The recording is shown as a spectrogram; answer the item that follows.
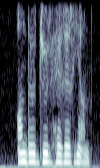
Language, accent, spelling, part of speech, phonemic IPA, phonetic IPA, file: Armenian, Eastern Armenian, անդրջրհեղեղյան, adjective, /ɑndəɾd͡ʒəɾheʁeˈʁjɑn/, [ɑndəɾd͡ʒəɾheʁeʁjɑ́n], Hy-անդրջրհեղեղյան.ogg
- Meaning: 1. antediluvian (pertaining or belonging to the time prior to Noah's Flood) 2. antediluvian, ancient, antiquated, extremely dated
